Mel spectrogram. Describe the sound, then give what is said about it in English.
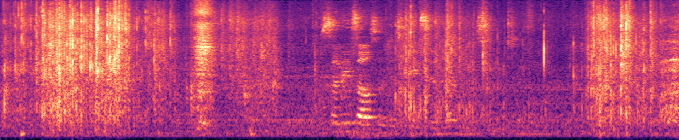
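A bag of salted chips crinkles and rustles in dense, uneven bursts, with a few crunchy crackles mixed in; a voice briefly murmurs partway through. “What kind of chips are these”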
